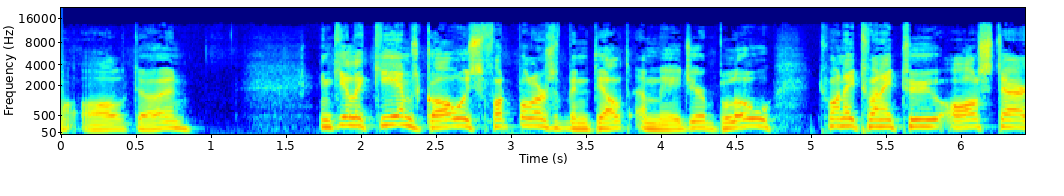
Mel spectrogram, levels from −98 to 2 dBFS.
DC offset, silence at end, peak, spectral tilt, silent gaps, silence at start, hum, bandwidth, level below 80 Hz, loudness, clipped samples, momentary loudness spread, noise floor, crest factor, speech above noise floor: under 0.1%; 0 s; -10 dBFS; -4 dB/octave; none; 0 s; none; 14 kHz; -66 dBFS; -29 LUFS; under 0.1%; 7 LU; -60 dBFS; 20 dB; 31 dB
